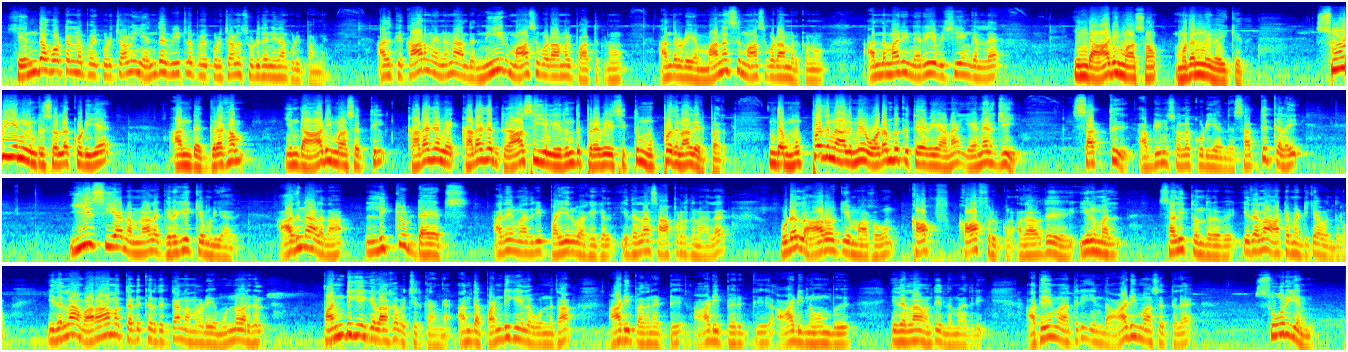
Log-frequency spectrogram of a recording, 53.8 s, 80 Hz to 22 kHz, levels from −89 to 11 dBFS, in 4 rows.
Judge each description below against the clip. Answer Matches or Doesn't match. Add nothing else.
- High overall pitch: Doesn't match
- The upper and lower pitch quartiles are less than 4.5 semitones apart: Doesn't match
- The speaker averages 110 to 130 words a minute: Matches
